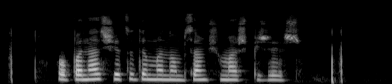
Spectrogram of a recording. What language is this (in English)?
Mari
